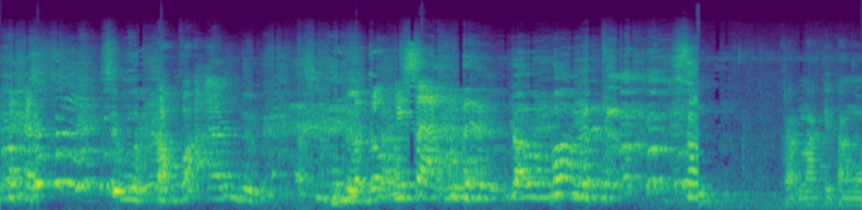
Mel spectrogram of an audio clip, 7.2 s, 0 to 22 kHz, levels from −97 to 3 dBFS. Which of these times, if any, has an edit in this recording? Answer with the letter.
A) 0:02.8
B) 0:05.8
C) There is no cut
B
